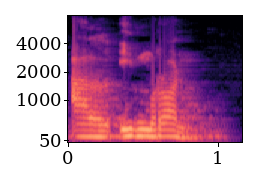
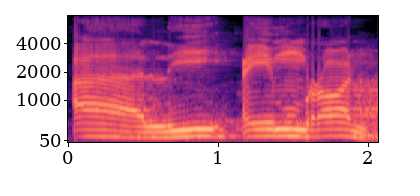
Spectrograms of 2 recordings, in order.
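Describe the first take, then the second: First: The first word is one syllable, Al. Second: The first word is two syllables, Ali. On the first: It means Imron alone. The speaker calls it wrong. "jangan Al Imron" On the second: It means the family of Imron. The speaker calls it right. "bacanya harus Ali Imron"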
